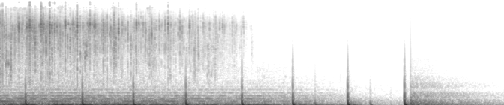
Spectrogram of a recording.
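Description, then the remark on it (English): A steady, low heartbeat from a hospital heart monitor thumps about nine times at an even pace, with a hissing wash underneath that cuts out partway through, leaving the muffled beats alone. “He gestured to my bandaged foot, which throbbed in time with the heart monitor.”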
